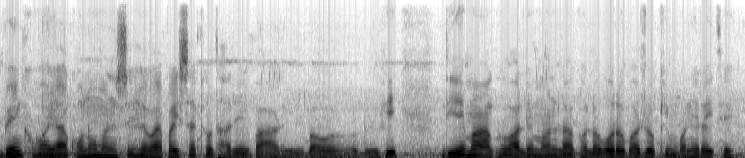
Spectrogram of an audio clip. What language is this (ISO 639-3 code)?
hne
